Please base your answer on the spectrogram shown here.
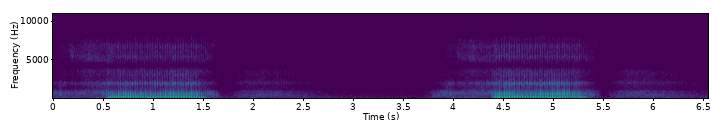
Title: Snoring Sounds to Relax to after a hard day.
